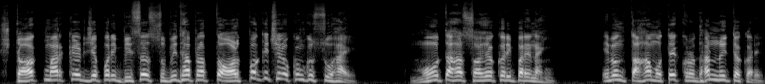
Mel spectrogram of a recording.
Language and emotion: Odia, angry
